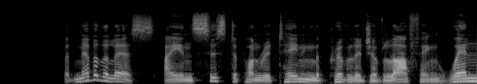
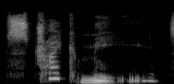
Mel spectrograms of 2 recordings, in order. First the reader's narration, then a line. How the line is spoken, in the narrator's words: said the other, turning sharply round and surveying the young man with as much astonishment as contempt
